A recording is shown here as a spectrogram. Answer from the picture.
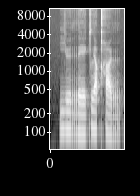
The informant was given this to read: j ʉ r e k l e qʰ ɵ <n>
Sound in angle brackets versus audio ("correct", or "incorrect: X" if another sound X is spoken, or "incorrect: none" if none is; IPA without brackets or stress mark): incorrect: r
